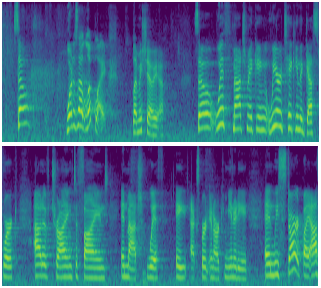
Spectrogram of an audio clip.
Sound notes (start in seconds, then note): none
